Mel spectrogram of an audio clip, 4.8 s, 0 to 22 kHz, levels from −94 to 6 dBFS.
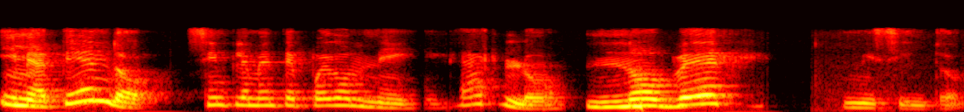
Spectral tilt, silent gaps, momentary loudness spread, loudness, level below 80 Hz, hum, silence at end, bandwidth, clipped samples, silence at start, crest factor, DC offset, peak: -6 dB/octave; none; 18 LU; -20 LUFS; -66 dBFS; none; 0 s; 8 kHz; under 0.1%; 0 s; 18 dB; under 0.1%; -2 dBFS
